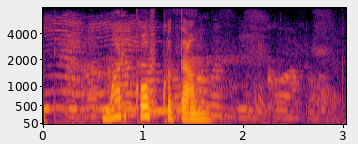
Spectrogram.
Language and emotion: Russian, neutral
